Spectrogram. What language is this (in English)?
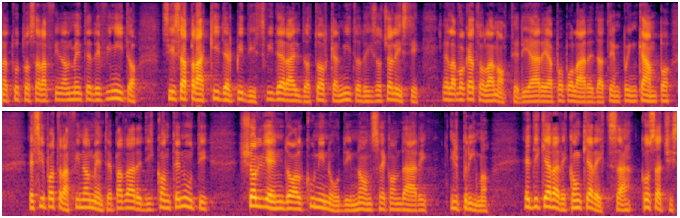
Italian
